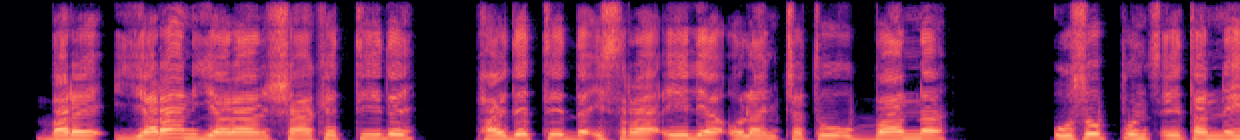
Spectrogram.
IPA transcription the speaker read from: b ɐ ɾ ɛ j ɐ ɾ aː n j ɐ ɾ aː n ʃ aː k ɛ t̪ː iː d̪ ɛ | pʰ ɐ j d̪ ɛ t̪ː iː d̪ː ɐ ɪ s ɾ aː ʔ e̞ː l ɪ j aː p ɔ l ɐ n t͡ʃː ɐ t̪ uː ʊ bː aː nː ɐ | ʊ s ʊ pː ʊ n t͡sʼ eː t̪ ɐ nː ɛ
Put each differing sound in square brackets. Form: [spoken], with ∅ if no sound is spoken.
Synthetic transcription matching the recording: b ɐ ɾ ɛ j ɐ ɾ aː n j ɐ ɾ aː n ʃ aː k ɛ t̪ː iː d̪ ɛ | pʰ ɐ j d̪ ɛ t̪ː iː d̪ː ɐ ɪ s ɾ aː ʔ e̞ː l ɪ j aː [ʔ] ɔ l ɐ n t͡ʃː ɐ t̪ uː ʊ bː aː nː ɐ | ʊ s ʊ pː ʊ n t͡sʼ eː t̪ ɐ nː ɛ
